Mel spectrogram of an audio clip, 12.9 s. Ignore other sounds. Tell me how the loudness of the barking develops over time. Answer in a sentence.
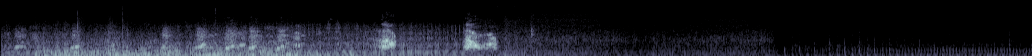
The volume of the barking goes up.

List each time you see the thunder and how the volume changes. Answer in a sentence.
The thunder can be heard from 0.4 to 4.5 s, at a steady volume.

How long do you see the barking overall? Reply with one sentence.
You can hear the barking for 7 seconds altogether.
